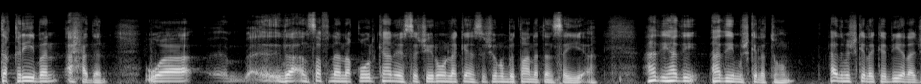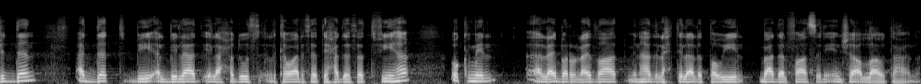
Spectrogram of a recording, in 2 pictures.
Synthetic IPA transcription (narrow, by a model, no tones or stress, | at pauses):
t̪aqɾiːbanʔaħad̪anwɪ | ʔɪ̰ðaʔɑ̰nsˤɑfnanɑquːlkaːnujast̪aʃiːɾuːnlaːkɪnjast̪aʃiːɾuːnbɨt̪ˤɑːnasajːɪʔa̰haːðihaːðihaːðɪhimʊʃkɪlat̪hʊm | haːðimʊʃkɪlakabiːɾad͡ʒɪd̪ːan | ʔad̪ːat̪bɪʔɪlbɪlaːd̪ʔɪ̰laħʊd̪uːθɪ̰lkawaːɾɪθlat̪iħad̪aθat̪fiːɦa | ʔʊkmɪl | ɪ̰lʕɪbɑɾˤwɪlʕɪðˤɑːt̪mɪnhaːðalɪħt̪ɪlaːlɨt̪ˤːɑwiːlbaʕd̪alfɑːsˤɨlḭʔɪnʃaːʔɑ̰lˤːɑːht̪aʕa̰ːla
